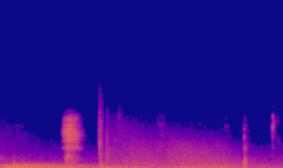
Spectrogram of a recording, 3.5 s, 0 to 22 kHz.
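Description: Naval guns firing from a Tier 10 Russian gunboat destroyer, the Khabarovsk, in a naval video game: a deep booming shot stands out amid rumbling battle noise, with lighter thuds following, heard fairly faintly.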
